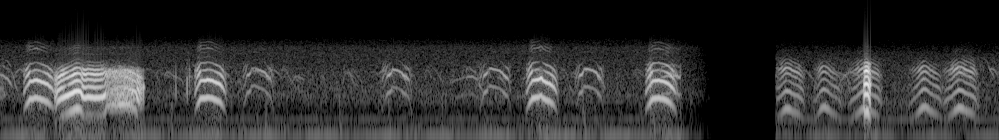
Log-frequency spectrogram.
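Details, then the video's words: Pallas's gull calling in a series of harsh, clipped, chevron-shaped notes, a long braying note at first, then short yelping calls spaced about every half second to second, with a brief gap midway. "Хохотун. Голоса птиц"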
